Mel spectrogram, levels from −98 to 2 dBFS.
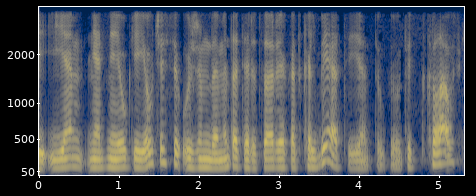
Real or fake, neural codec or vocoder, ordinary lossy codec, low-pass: real; none; AAC, 32 kbps; 3.6 kHz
